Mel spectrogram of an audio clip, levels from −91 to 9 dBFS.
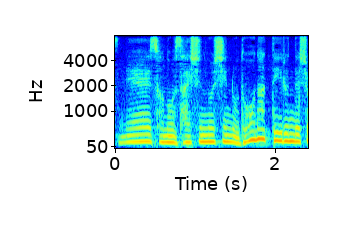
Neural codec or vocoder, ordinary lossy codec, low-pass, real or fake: none; none; none; real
